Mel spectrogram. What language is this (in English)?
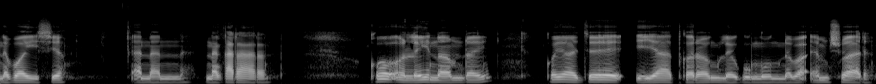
Kalenjin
